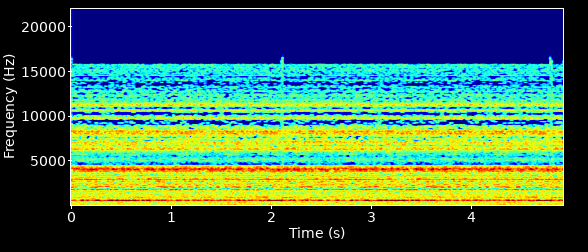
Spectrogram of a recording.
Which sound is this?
Created using spectral freezing max patch. Some may have pops and clicks or audible looping but shouldn't be hard to fix.
Atmospheric, Background, Everlasting, Freeze, Perpetual, Sound-Effect, Soundscape, Still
